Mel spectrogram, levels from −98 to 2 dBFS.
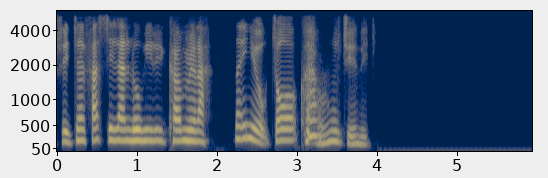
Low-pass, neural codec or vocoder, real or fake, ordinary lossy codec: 5.4 kHz; codec, 16 kHz in and 24 kHz out, 0.4 kbps, LongCat-Audio-Codec, four codebook decoder; fake; none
